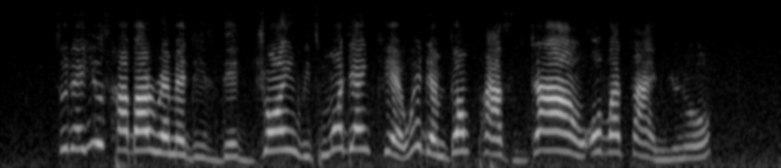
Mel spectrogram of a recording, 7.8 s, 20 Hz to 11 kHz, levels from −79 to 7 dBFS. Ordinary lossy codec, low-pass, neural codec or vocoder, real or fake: none; none; none; real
